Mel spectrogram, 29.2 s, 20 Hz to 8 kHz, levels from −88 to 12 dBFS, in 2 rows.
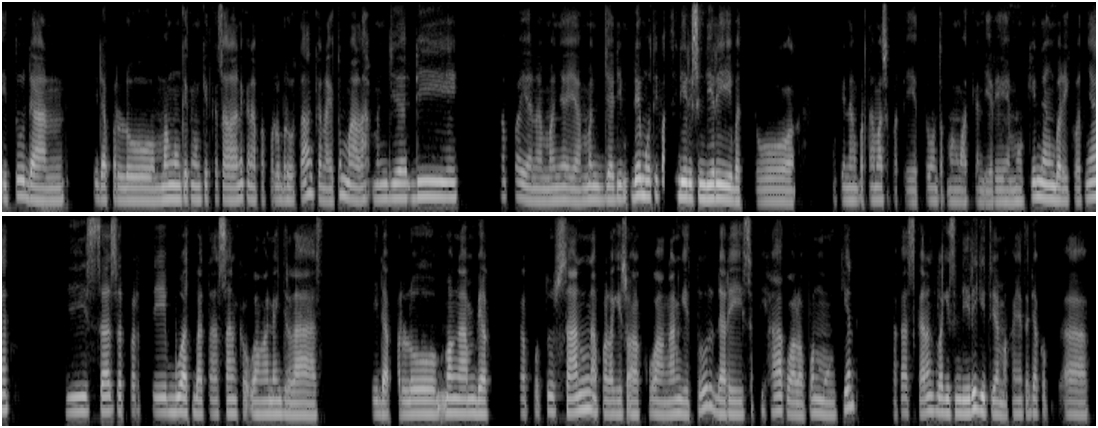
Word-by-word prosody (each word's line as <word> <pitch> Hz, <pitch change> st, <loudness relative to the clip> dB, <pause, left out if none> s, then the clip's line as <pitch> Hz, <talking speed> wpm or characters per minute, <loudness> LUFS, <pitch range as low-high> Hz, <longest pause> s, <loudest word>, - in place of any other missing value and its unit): itu 175 Hz, +4 st, -1 dB
dan 130 Hz, -3 st, 0 dB, 0.4 s
tidak 145 Hz, -2 st, -3 dB
perlu 135 Hz, -1 st, 0 dB
mengungkit-ngungkit 145 Hz, +1 st, 0 dB
kesalahannya 140 Hz, 0 st, -3 dB
kenapa 140 Hz, -3 st, -7 dB
perlu 140 Hz, -, -9 dB
berhutang. 140 Hz, +8 st, -3 dB
Karena, 130 Hz, -3 st, -5 dB
itu 130 Hz, -, -10 dB
malah 145 Hz, -3 st, -1 dB
menjadi, 160 Hz, +2 st, +3 dB, 0.6 s
apa 170 Hz, -1 st, -9 dB
ya 140 Hz, -2 st, -2 dB
namanya 130 Hz, +1 st, -2 dB
ya, 130 Hz, -1 st, -3 dB
menjadi 140 Hz, +1 st, 0 dB
demotivasi 175 Hz, 0 st, +3 dB
diri 165 Hz, -1 st, +10 dB
sendiri 150 Hz, 0 st, +8 dB
betul. 125 Hz, -1 st, -4 dB, 0.6 s
Mungkin 135 Hz, +2 st, -12 dB
yang -, -, -6 dB
pertama 135 Hz, +1 st, -6 dB
seperti 120 Hz, -3 st, -13 dB
itu, 135 Hz, -, -24 dB
untuk 125 Hz, -3 st, -11 dB
menguatkan 120 Hz, 0 st, -11 dB
diri. 120 Hz, +2 st, -7 dB
Mungkin 125 Hz, +8 st, 0 dB
yang 150 Hz, -2 st, +5 dB
berikutnya, 135 Hz, +6 st, -2 dB, 0.8 s
bisa 165 Hz, +1 st, +1 dB
seperti 155 Hz, -2 st, -5 dB
buat 155 Hz, 0 st, +4 dB
batasan 140 Hz, 0 st, -2 dB
keuangan 135 Hz, -1 st, -2 dB
yang 140 Hz, -, +1 dB
jelas. 130 Hz, -1 st, 0 dB, 0.7 s
Tidak 135 Hz, -1 st, -2 dB
perlu 140 Hz, 0 st, +2 dB
mengambil 145 Hz, -2 st, +3 dB, 0.4 s
keputusan, 165 Hz, +4 st, 0 dB
apalagi 135 Hz, -1 st, -3 dB
soal 135 Hz, 0 st, -1 dB
keuangan 135 Hz, 0 st, -2 dB
gitu 180 Hz, -, -2 dB
dari 135 Hz, -3 st, -1 dB
sepihak, 165 Hz, +3 st, -5 dB
walaupun 130 Hz, 0 st, -2 dB
mungkin, 140 Hz, +11 st, -3 dB, 0.5 s
Kakak, 150 Hz, +3 st, -7 dB
sekarang 155 Hz, +4 st, -2 dB
lagi 150 Hz, -1 st, +2 dB
sendiri 145 Hz, +4 st, +5 dB
gitu 160 Hz, -5 st, +1 dB
ya -, -, -2 dB
makanya 140 Hz, +3 st, -8 dB
tadi 150 Hz, -, -4 dB
akup 140 Hz, -, -17 dB, 0.2 s
eee, 130 Hz, -1 st, -4 dB
140 Hz, 125 wpm, -26 LUFS, 135-155 Hz, 0.8 s, diri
